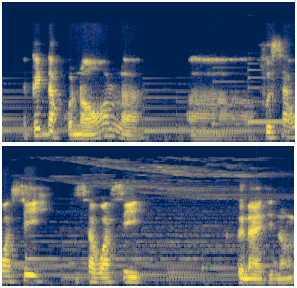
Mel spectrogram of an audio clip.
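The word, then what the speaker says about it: 相応しい: Cách đọc của nó là phusawasi, phusawasi.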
